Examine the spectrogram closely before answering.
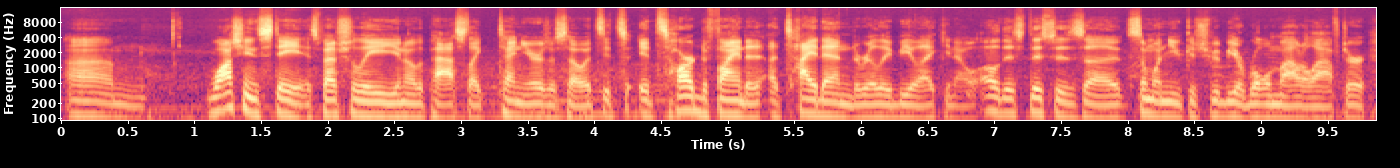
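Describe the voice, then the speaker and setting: A male reporter with a lowish voice works his way through a question, stopping and restarting as he searches for words. A faint hum of the room lies under him. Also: brisk, a bit bright. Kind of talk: press conference question.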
